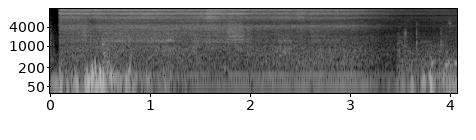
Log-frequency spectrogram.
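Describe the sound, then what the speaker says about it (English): Air hissing out of a tire as it is deflated, a steady close, loud hiss that runs nearly the whole time and then tapers near the end. "I was actively taking air out of the tire"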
